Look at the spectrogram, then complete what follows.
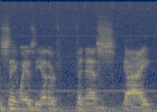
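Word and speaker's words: Fiennes: the other finesse guy Ralph finesse pronounces It Ralph fines I think it's ra F you know it's really weird uh I I never really ized you pronounced it that way until recently I always in my mind thought it was Finn well there's another one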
